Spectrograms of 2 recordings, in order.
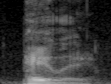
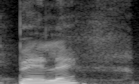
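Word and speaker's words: Pelé: Pele.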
